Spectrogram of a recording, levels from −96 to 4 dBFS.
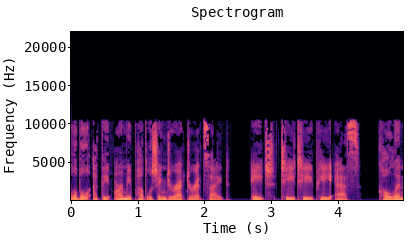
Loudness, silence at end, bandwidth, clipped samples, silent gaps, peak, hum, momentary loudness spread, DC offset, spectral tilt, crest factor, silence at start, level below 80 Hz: -24 LUFS; 0 s; 11 kHz; under 0.1%; none; -4 dBFS; none; 6 LU; under 0.1%; -4.5 dB/octave; 20 dB; 0 s; -52 dBFS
